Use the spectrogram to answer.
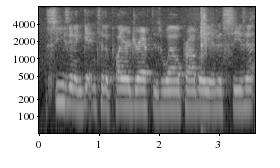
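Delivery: normal talking voice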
